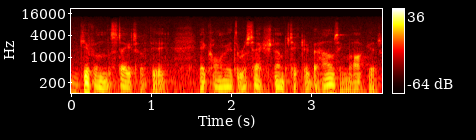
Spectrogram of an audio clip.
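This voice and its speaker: Over noticeable background noise, a man talks very fast. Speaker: former Treasury official interviewed. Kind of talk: reflective documentary interview.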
